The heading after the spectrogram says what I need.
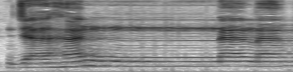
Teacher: ہا کو صاف کر کے گلے سے نکالیں گے، گلے کا وہ حصہ جو سینے کی جانب ہے، پھر ہا کو نون سے ملا دیں گے۔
